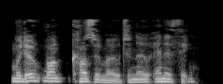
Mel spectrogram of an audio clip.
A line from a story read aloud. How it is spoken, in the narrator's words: Hugo said sharply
